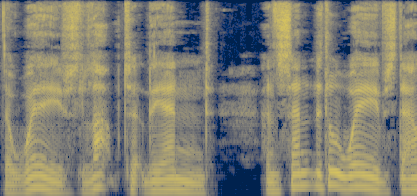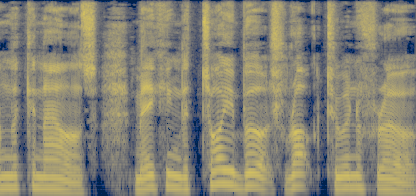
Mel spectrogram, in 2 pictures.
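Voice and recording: A man talks at a fairly slow pace and a medium pitch, with lively intonation. His tone is slightly mellow.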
